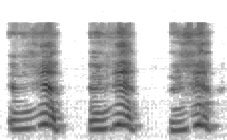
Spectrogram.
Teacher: перший звук вимовляється з м'якістю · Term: М'який приголосний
